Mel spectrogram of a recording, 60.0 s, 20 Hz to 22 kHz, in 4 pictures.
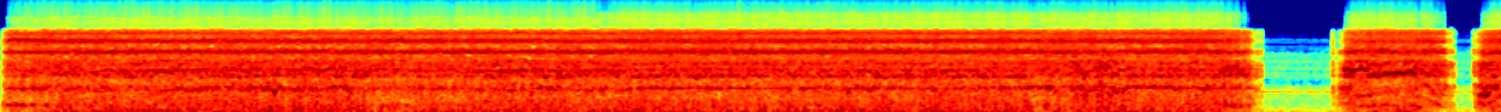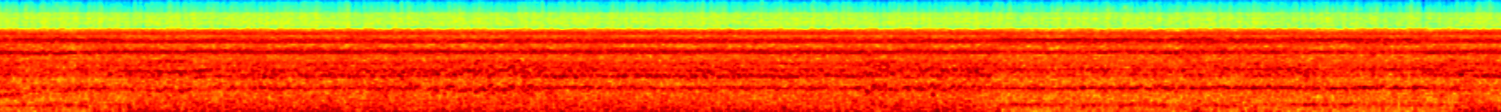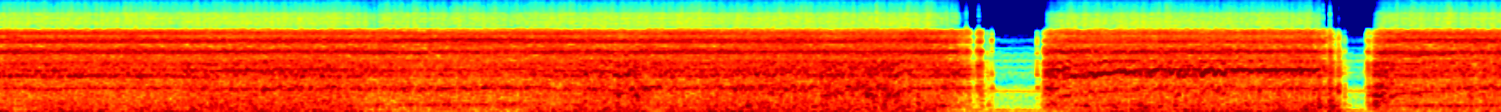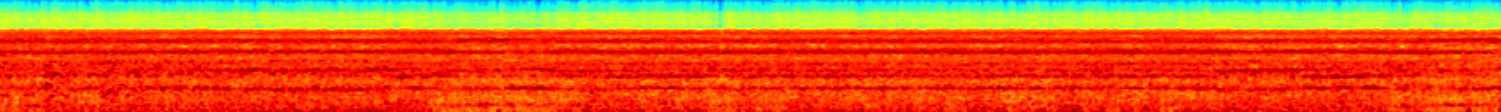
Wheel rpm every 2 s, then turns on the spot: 220, 220, 220, 230, 230, 230, 90, 130, 220, 230, 230, 240, 230, 220, 230, 230, 220, 220, 220, 160, 120, 150, 180, 220, 220, 230, 230, 230, 220, 220.
none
